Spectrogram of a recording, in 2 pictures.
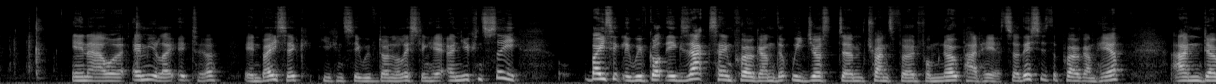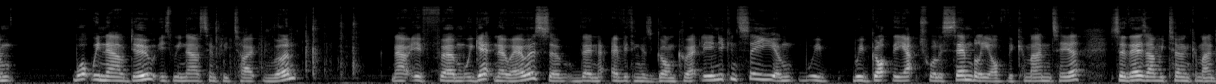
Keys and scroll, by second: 0.0-0.6 typing, 1.2 Return, 1.6 typing, 14.1-15.5 typing.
